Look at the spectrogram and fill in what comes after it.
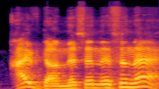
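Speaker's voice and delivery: put-on boisterous loud voice. Imitating a fellow player's character: imitating a boisterous loudmouth. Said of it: "he's fucking the most boisterous, loudmouth".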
